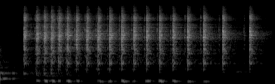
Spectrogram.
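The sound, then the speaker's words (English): A game wheel given a big spin ticks in a rapid, even run of sharp clicks that gradually slows, the last few clicks spaced wider apart as it winds down. “And now we get to spin the wheel of games. Oh, wow. All right. Give it a big, big spin.”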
